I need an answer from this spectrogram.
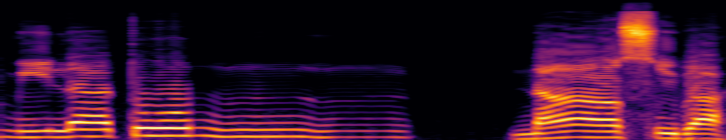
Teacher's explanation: Noon we long due to alif madda. · After the tanween, the next is noon. Like also noon has a shadda sign, so we make gunna. Idgham with gunna.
